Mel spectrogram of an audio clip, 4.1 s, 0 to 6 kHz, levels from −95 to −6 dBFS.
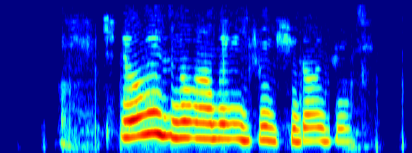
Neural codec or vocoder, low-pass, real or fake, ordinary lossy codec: codec, 16 kHz, 8 kbps, FreqCodec, larger model; 5.4 kHz; fake; none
